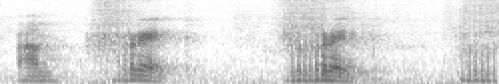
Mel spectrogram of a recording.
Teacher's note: instead of a regular alveolar trill, you're putting your tongue closer up, so we're getting noise because there's air rushing through a smaller space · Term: more fricative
